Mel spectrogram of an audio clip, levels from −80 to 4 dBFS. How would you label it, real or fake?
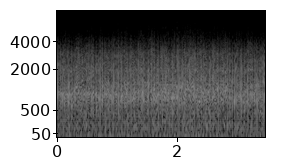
fake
